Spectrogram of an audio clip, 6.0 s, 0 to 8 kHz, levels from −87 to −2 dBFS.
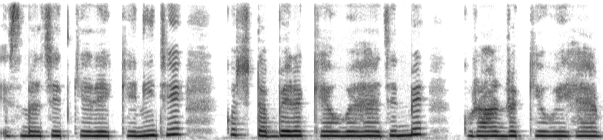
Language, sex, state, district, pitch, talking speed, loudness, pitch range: Hindi, female, Jharkhand, Ranchi, 250 Hz, 160 wpm, -15 LUFS, 245-265 Hz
